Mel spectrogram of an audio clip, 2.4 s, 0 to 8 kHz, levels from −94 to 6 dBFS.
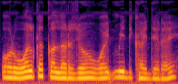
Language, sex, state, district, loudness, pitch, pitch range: Hindi, male, Arunachal Pradesh, Longding, -12 LUFS, 150 Hz, 145-160 Hz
